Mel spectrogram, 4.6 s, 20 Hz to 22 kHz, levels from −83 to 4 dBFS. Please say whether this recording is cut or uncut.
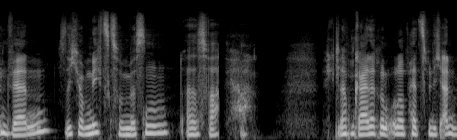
cut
